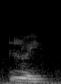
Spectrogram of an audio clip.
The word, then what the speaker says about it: lui: Después tenemos el pronombre el en italiano se dice Luis.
